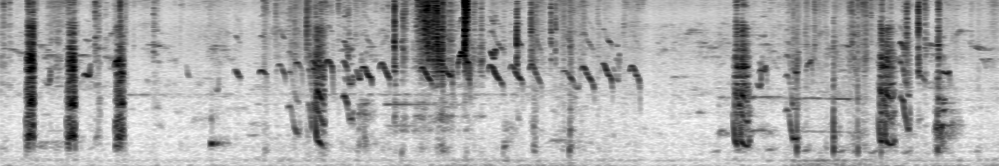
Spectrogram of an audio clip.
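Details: Francolin chicks feed with runs of high, slurred peeps, many sharp pecking clicks and a brief loud hissing rustle in the middle.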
